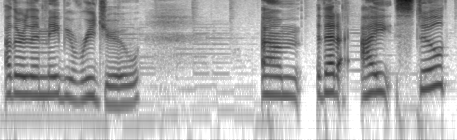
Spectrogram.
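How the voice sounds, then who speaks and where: A woman's voice: on the high side, takes it slowly, a little mellow, smooth, dry recording, faint music behind. A woman ranting in casual chat, heated and sweary, with lots of fillers and restarts. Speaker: streamer.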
